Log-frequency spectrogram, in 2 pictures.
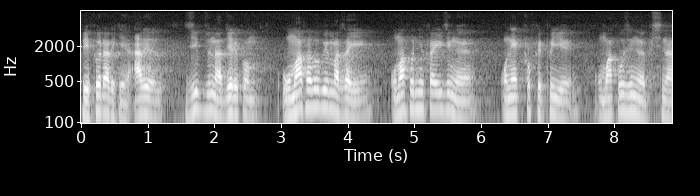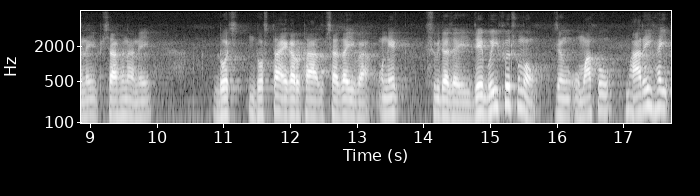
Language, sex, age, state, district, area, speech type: Bodo, male, 30-45, Assam, Kokrajhar, rural, spontaneous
